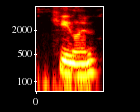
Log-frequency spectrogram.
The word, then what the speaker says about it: Kelien: For anybody that does not know this gentleman, Vince Kelien, did I say that right?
